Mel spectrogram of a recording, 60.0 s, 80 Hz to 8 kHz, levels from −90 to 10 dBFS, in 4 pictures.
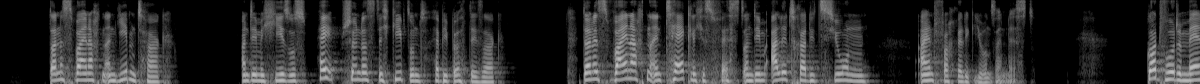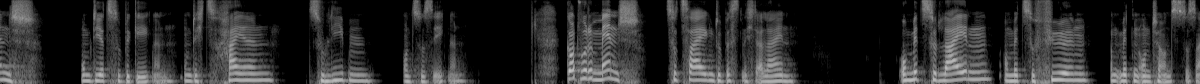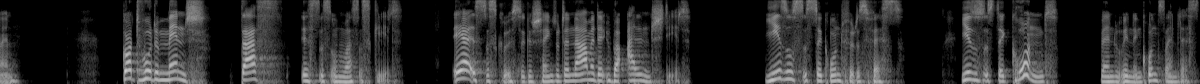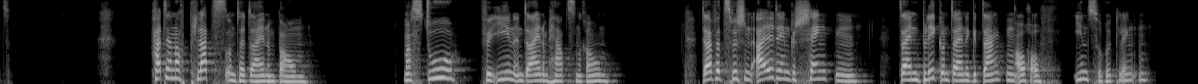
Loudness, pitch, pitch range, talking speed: -25 LUFS, 205 Hz, 190-235 Hz, 140 wpm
